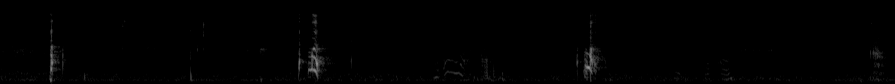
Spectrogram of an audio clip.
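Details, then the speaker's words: Male infant with hiccups in a quiet room: a few sharp, brief hiccup sounds a few seconds apart, with soft infant vocal noises between them. "You're gonna be brilliant. Do you know that? Change the world, aren't you, buddy? As soon as you get over the hiccups."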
